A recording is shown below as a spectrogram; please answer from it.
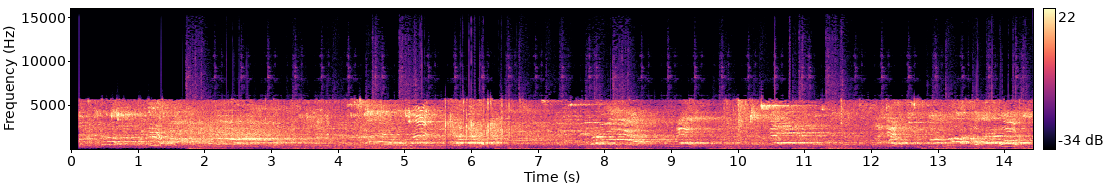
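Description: Basketball game sounds echoing in a gym: a basketball bouncing on the hardwood floor, sneakers squeaking in short high chirps, and players' and spectators' voices calling out.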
